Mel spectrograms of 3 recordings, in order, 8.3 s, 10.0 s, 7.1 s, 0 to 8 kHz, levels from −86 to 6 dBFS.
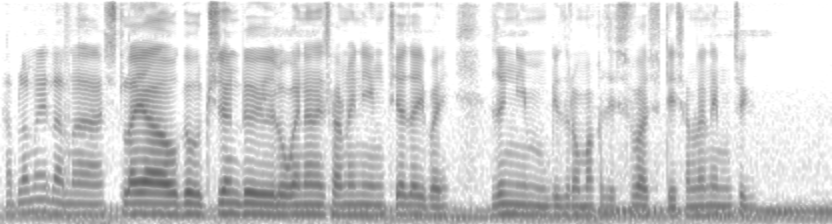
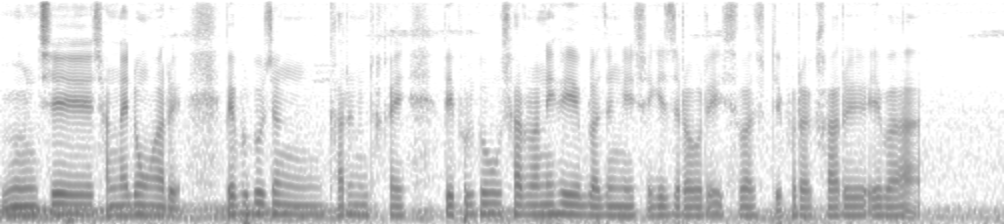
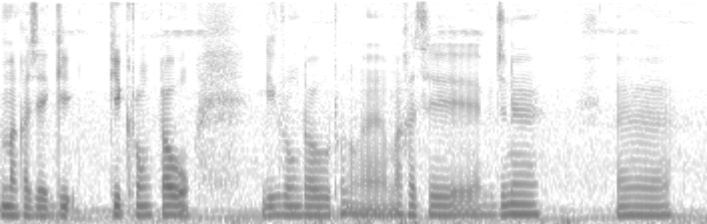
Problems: low volume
